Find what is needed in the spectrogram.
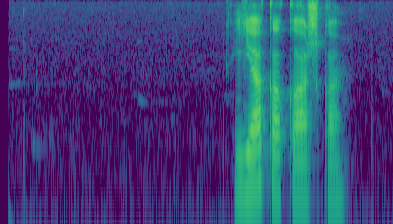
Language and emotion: Russian, neutral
